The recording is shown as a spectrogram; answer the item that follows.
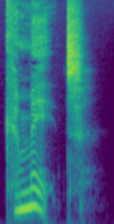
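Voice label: "commit", British English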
